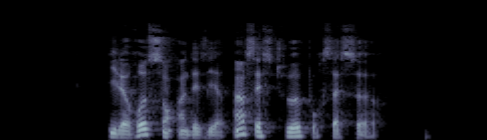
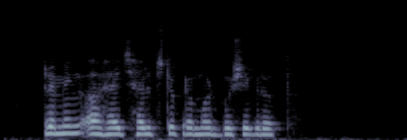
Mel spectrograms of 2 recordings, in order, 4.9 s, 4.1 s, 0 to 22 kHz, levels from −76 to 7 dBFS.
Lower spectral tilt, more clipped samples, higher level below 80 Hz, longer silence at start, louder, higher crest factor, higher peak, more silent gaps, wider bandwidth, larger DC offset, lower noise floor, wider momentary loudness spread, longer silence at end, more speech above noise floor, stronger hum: second, -5 dB/octave vs -9 dB/octave; neither; about the same, -58 dBFS vs -62 dBFS; first, 1.1 s vs 0.45 s; about the same, -27 LUFS vs -28 LUFS; about the same, 20 dB vs 16 dB; first, -10 dBFS vs -14 dBFS; neither; first, 11.5 kHz vs 7 kHz; neither; first, -84 dBFS vs -67 dBFS; first, 8 LU vs 5 LU; about the same, 1.15 s vs 1.25 s; first, 57 dB vs 40 dB; neither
